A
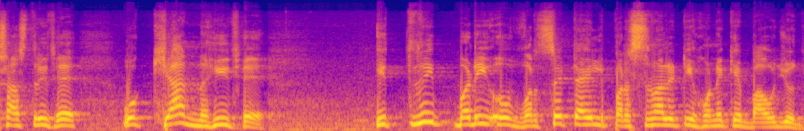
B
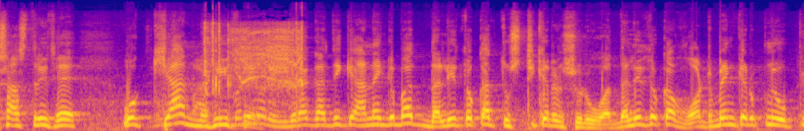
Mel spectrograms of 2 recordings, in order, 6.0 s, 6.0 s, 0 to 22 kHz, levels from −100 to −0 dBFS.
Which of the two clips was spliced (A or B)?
B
